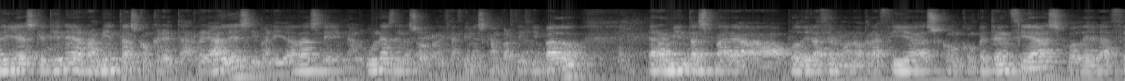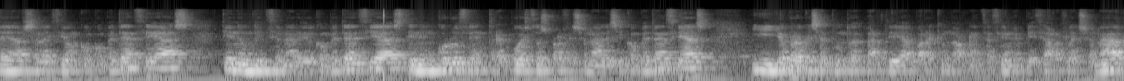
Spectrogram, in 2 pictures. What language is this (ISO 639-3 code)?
spa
